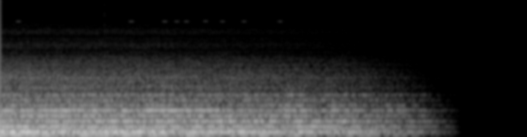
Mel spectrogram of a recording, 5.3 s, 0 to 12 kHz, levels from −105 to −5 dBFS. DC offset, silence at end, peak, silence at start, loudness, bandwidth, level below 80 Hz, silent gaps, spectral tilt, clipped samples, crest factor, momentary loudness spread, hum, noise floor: under 0.1%; 1.15 s; -22 dBFS; 0 s; -37 LUFS; 2.7 kHz; -46 dBFS; none; -12.5 dB/octave; under 0.1%; 14 dB; 15 LU; none; -64 dBFS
